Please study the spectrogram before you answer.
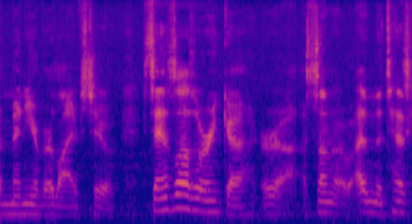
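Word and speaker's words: Wawrinka: him the warrior cuz his name is spelled w a w r i n Ka so war with a W there ear um if you're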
